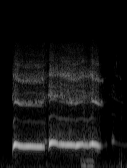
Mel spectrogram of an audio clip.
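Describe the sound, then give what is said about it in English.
A slide whistle sounds a loud, sustained tone that wavers slightly in pitch, with a brief break partway through, mimicking the eerie hum of a flying saucer. No one speaks over it. “oh, you know, this is not a slide whistle. You know what the fuck this is? Uh, this is a flying saucer.”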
